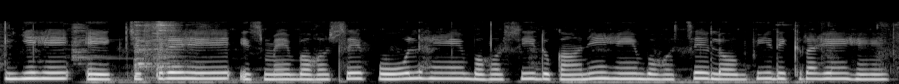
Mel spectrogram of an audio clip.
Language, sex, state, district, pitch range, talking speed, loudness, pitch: Hindi, female, Madhya Pradesh, Bhopal, 235-270 Hz, 135 wpm, -14 LUFS, 255 Hz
